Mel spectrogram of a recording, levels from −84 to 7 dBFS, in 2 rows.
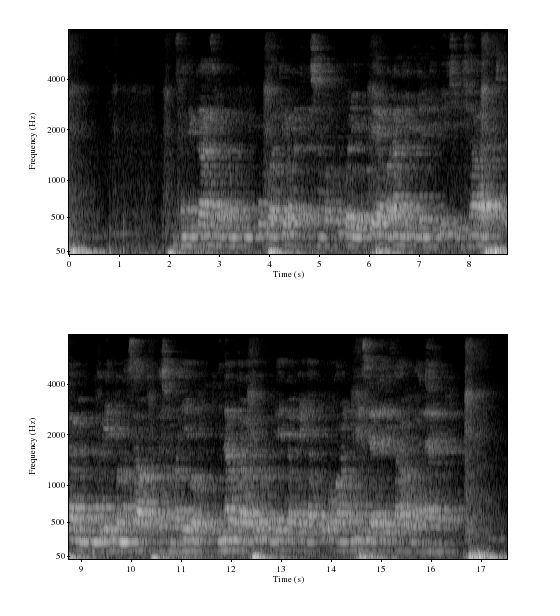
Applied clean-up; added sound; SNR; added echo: none; Breathing; 0 dB; reverberation time 1.9 s.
